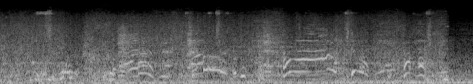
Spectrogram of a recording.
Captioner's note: gasping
